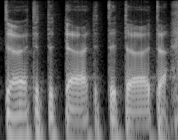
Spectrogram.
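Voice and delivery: "Da, da, da" tapped out as a steady pulse; rhythmic "da da da" marking the dactyls; beating rhythm. Shown as a demonstration. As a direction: beat out the meter like hoofbeats. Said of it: "I think of it as hoofbeats and heartbeats".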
